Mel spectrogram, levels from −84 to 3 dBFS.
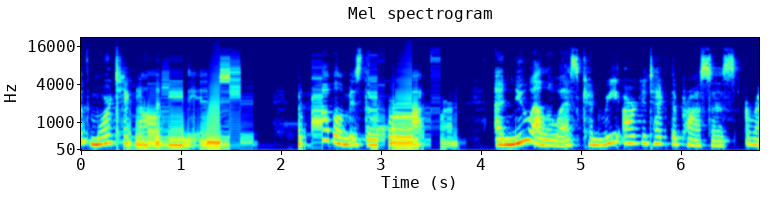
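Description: From 0.36 to 2.43 s, before "is the", and 2.91 to 3.91 s, after it, robotic sound from repeated short buffers gives a metallic 93.8 Hz buzz. The likely cause is a roughly 10.7 ms chunk looping while most of the audio is skipped. On a spectrogram, this appears as rigid, evenly spaced harmonics. The waveform shows identical repeating cycles.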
